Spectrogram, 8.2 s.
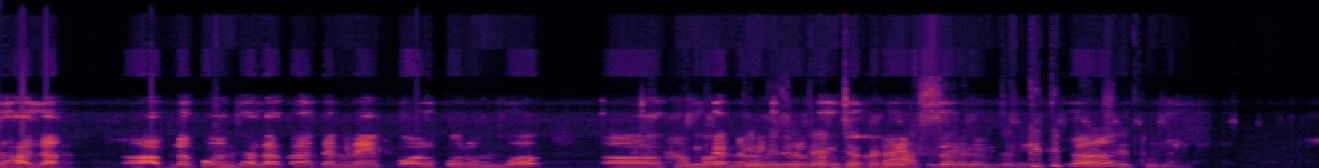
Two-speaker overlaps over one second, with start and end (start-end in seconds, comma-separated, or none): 4.2-6.9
